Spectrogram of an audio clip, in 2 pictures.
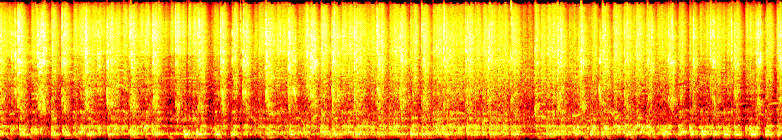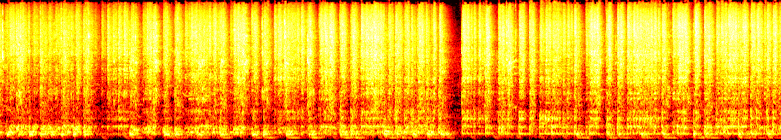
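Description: A band of rope-tensioned side drums playing a rapid march rhythm with rolls, and wooden castanets clicking in time. The music drops away briefly a few times before picking up again.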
